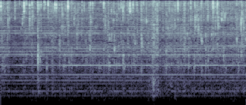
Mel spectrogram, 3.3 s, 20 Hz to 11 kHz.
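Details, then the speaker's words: GTR1400 motorcycle that won't start after a year stored, electric fuel pump on bench test: harsh rattling buzz over gurgling, spitting fluid; pump straining on water-contaminated fuel, reddish, likely rust. "But it's just water. That sounds like the pump's going crazy. So, I'll just stop it. I don't want to burn out the motor."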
